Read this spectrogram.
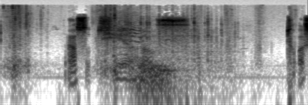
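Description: A wooden gate creaks open.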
